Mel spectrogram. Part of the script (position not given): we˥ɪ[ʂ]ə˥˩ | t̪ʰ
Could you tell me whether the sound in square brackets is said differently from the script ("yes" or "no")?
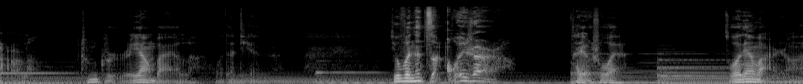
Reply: no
